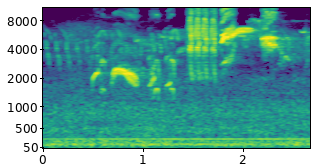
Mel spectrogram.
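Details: Common blackbird with one mellow fluted phrase that rises and falls, then a burst of rapid, very high squeaky twitter notes and a thin sliding whistle, over a faint low hum.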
